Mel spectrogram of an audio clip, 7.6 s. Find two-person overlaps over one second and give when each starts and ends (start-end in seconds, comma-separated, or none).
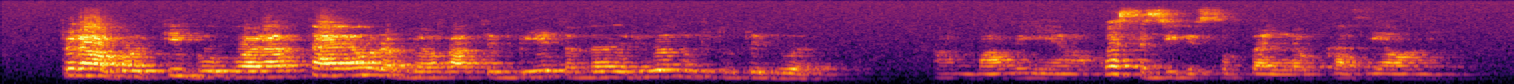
none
